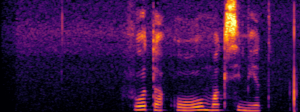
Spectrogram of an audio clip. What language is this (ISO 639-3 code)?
rus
